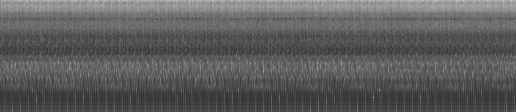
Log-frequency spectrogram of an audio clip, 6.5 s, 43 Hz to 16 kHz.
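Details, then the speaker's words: Detroit 4-53T diesel with 9G90 injectors, run from a 5-gallon tank bypassing the solenoid and tank: uneven loping idle, regular stumble about 2.5 times a second. Fuel starvation (filter half full, loose suction hose clamp); injector two dead. "well it certainly looks like fuel starvation um pull the filter off it's only half full of fuel"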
